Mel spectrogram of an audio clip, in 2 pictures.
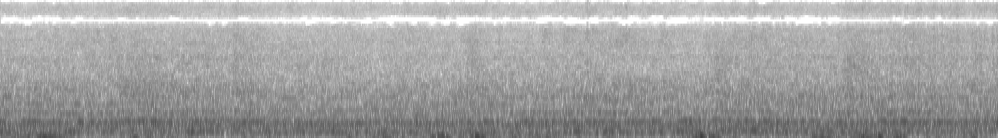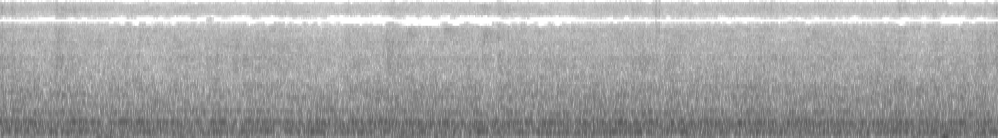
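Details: Steady buzzing of raised honey bees, a continuous low-pitched drone with stacked humming tones, occasional soft thumps and small surges, lasting the full ten seconds.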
